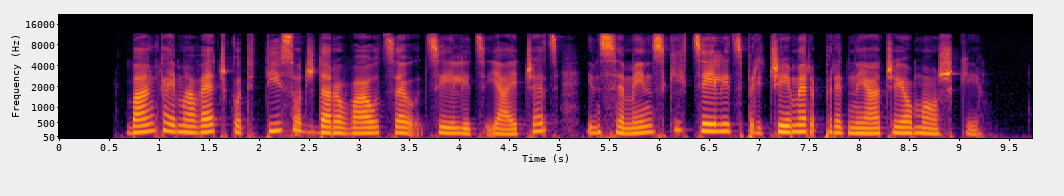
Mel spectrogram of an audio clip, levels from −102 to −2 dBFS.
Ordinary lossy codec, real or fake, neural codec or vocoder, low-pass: none; real; none; none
